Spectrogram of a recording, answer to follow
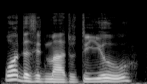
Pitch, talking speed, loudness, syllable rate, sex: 140 Hz, 245 wpm, -16 LUFS, 5.5 syllables/s, male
